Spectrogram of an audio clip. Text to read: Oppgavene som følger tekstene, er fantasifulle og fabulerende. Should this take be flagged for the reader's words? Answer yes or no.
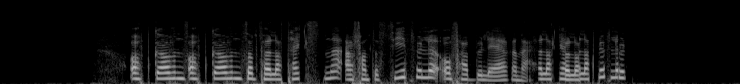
yes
